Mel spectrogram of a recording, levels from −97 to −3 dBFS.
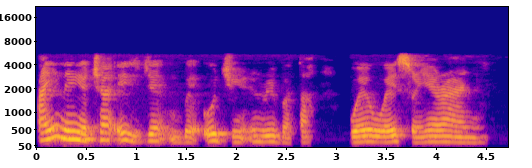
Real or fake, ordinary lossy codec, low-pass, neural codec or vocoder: real; none; 5.4 kHz; none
